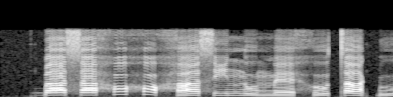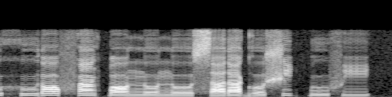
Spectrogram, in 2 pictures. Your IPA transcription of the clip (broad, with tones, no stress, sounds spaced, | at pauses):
ɡ͡b a˧ s a˧ h ɔ˦ h ɔ˦˨ h a˨˦ s i˧ n o˨ m ɛ˨ h o˨˦ t a˦˨ k͡p u˨˦ h u˧ ɾ ɔ˦ f ã˧ k͡p ɔ˨ n o˨ n o˨ s a˨˦ ɾ a˦˨ ɡ o˨˦ ʃ i˦ k͡p u˧ f i˧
